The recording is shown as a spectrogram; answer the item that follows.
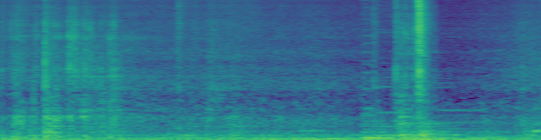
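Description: Faint handling noises, paper and hands moving, with one sharp click about three seconds in.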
